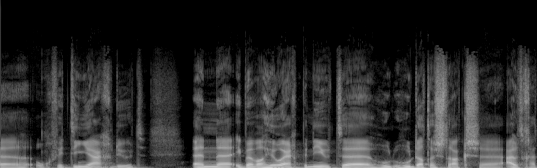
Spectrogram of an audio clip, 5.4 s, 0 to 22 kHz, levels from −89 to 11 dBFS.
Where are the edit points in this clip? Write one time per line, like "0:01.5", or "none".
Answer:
none

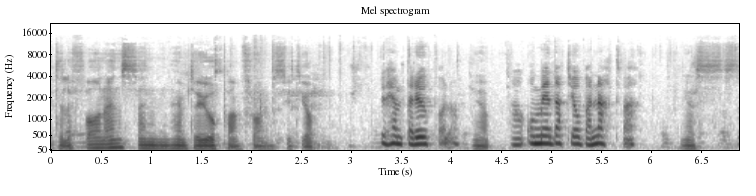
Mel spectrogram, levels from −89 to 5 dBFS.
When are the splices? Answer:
none

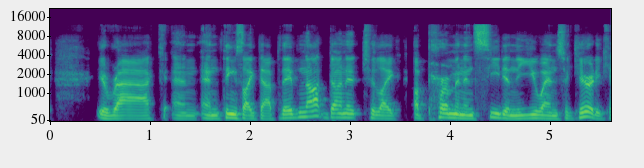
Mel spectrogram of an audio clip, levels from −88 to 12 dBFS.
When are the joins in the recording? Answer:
0:03.6

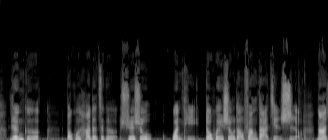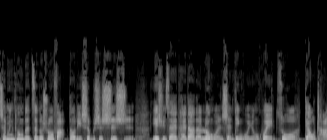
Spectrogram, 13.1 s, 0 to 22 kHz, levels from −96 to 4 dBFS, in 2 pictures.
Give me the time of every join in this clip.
none

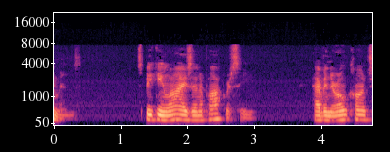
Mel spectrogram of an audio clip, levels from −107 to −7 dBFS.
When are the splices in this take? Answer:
none

